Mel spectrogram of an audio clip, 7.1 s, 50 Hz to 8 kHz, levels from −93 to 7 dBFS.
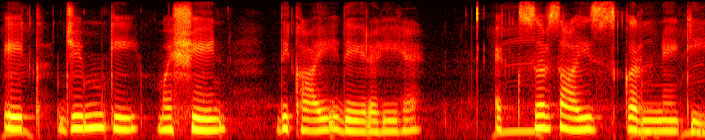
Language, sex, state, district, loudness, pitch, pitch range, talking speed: Hindi, female, Himachal Pradesh, Shimla, -20 LUFS, 205 Hz, 180-215 Hz, 95 wpm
